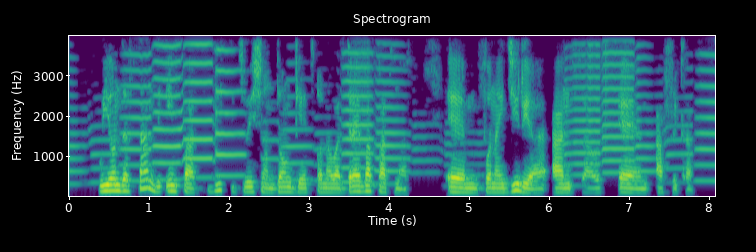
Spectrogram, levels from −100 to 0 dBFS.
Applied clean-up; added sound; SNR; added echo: classical method Wiener filter.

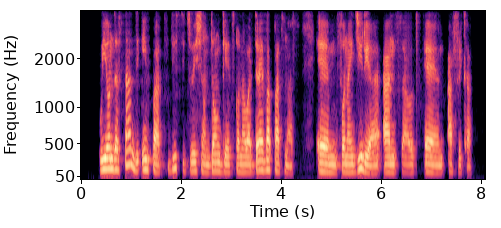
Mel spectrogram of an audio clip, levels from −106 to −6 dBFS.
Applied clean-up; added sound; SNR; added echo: neural mask model Resemble Enhance denoiser.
